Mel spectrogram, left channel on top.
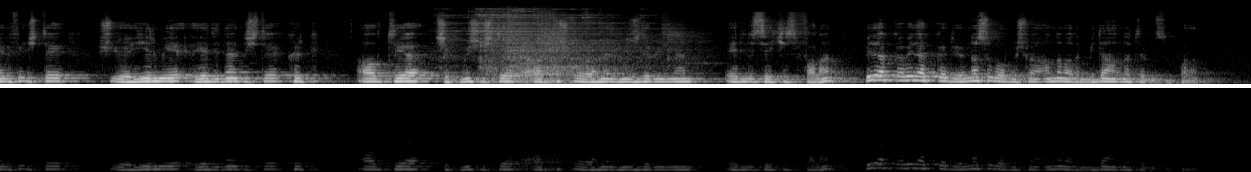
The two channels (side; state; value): right; quieter; 35.4 dB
